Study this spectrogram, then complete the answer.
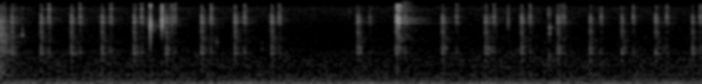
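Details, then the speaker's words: Finalmouse Starlight Pro TenZ mouse: light, uneven ticking and rattle from the left click under gentle taps, with excessive pre-travel. "So like once again there's a lot of pre-travel and every time I tap on it lightly: You can hear some sounds when I tap on it lightly:"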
